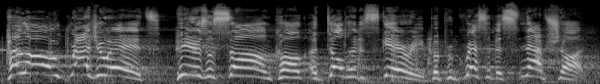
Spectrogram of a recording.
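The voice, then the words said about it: Rock band frontman stage voice. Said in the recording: “my impression of a geographically challenged rock band delivering a commencement speech”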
